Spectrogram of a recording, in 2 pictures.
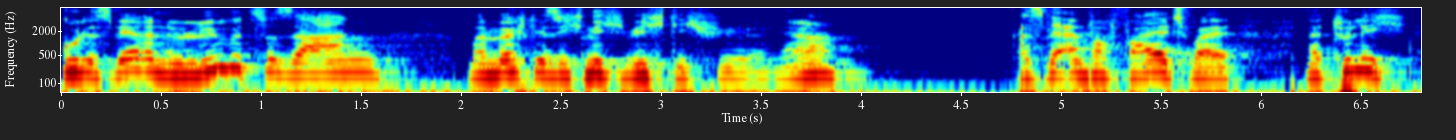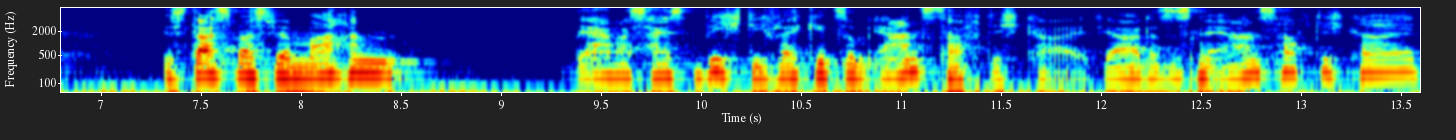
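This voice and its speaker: Lively intonation runs through this moderately paced speech, broken by long, frequent pauses, on a very clean recording with a silent background. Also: man, fairly high pitch for a man. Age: 40s. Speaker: artist. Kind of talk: casual chat.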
